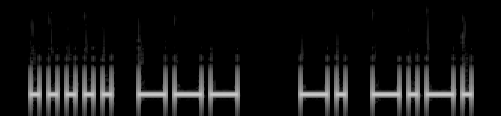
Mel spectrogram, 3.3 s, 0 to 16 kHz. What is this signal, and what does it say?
Morse code, heard as a keyed tone, about 20 wpm, 700 Hz. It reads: 5O NC
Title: Winter Field Day Exchanges 20wpm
